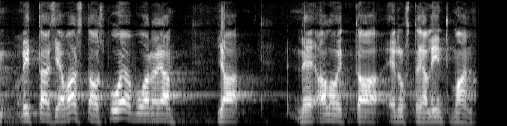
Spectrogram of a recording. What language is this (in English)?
Finnish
